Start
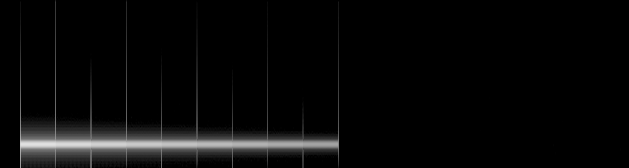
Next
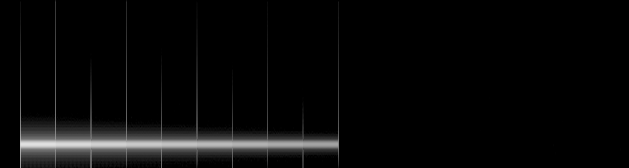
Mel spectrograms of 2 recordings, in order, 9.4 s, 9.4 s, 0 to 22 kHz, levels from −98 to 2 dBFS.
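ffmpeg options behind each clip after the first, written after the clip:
-af anull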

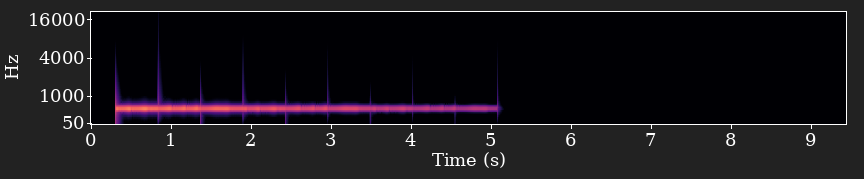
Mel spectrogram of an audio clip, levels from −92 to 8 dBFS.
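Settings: -af "flanger=delay=8.6:depth=5.8:regen=65:speed=0.62:shape=sinusoidal,volume=0.501"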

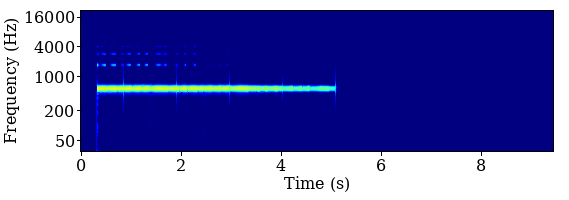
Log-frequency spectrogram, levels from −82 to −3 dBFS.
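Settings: -af "adynamicequalizer=threshold=0.0141:dfrequency=590:dqfactor=2.4:tfrequency=590:tqfactor=2.4:attack=5:release=100:ratio=0.375:range=1.5:mode=boostabove:tftype=bell,acompressor=threshold=0.0251:ratio=8,asoftclip=type=hard:threshold=0.0299,volume=0.668"

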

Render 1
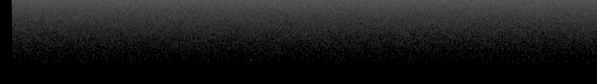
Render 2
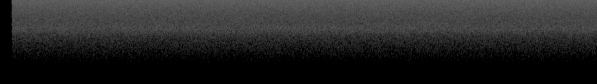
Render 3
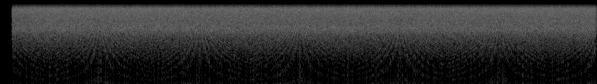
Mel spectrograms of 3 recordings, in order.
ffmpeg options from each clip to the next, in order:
-af "highpass=1400,equalizer=f=5200:w=1.6:g=5.5,volume=1.5"
-filter_complex "[0:a]asplit=2[s0][s1];[s1]aecho=0:1:191:0.501[s2];[s0][s2]amix=inputs=2:normalize=0,aphaser=in_gain=1:out_gain=1:delay=5:decay=0.39:speed=1:type=triangular,aresample=32000,aresample=44100,volume=1.58"

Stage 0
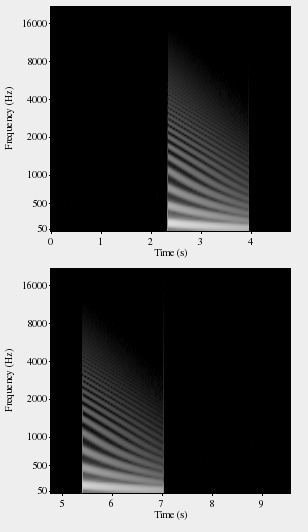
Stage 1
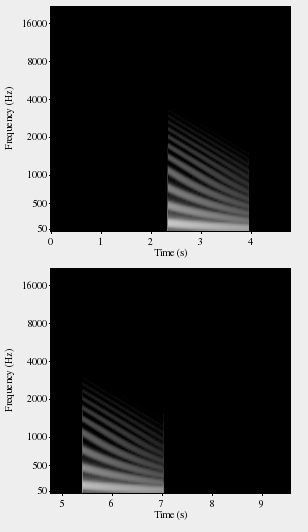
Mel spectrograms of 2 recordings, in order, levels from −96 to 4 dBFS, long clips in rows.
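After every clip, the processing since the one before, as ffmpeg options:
-af "lowpass=1100,volume=0.376"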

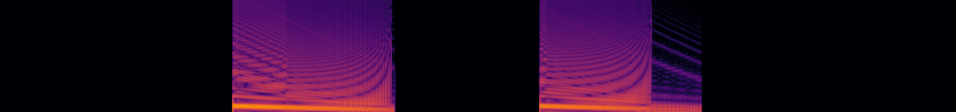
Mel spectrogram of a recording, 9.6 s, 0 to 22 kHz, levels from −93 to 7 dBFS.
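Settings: -af "acrusher=bits=6:dc=4:mix=0:aa=0.000001"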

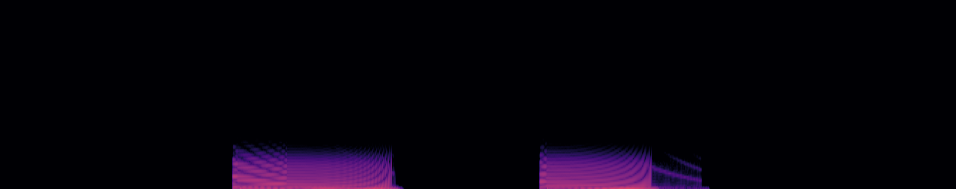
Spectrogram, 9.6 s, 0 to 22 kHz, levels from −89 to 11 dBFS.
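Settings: -filter_complex "[0:a]highpass=f=260:t=q:w=0.5412,highpass=f=260:t=q:w=1.307,lowpass=f=3300:t=q:w=0.5176,lowpass=f=3300:t=q:w=0.7071,lowpass=f=3300:t=q:w=1.932,afreqshift=-180,equalizer=f=120:t=o:w=0.75:g=8.5,acrossover=split=210[s0][s1];[s0]adelay=70[s2];[s2][s1]amix=inputs=2:normalize=0"

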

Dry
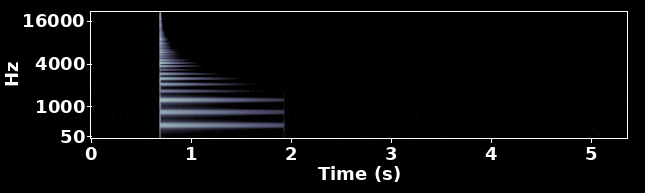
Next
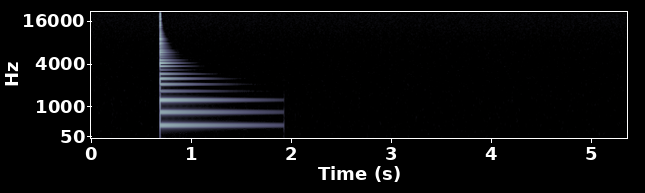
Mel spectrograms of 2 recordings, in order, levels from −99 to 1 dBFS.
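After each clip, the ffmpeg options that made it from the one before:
-af "highshelf=f=8700:g=7,volume=0.891"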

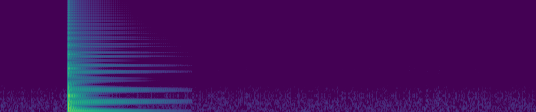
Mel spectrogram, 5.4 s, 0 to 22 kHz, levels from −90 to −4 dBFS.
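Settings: -af "equalizer=f=470:t=o:w=0.43:g=-10.5,acrusher=samples=37:mix=1:aa=0.000001"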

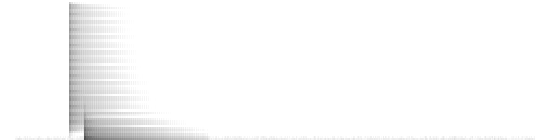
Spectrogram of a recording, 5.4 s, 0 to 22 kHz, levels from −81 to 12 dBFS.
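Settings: -filter_complex "[0:a]acrossover=split=3100[s0][s1];[s0]adelay=150[s2];[s2][s1]amix=inputs=2:normalize=0,volume=1.26"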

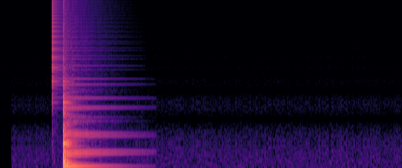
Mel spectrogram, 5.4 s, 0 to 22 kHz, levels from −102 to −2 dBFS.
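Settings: -af "acrusher=bits=4:mode=log:mix=0:aa=0.000001"

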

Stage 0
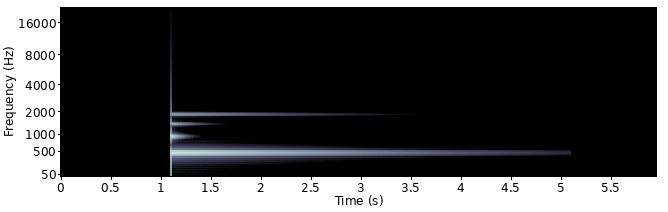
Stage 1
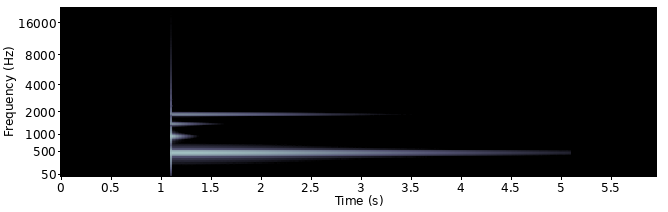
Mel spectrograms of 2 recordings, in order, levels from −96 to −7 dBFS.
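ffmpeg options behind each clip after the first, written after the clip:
-af "highpass=340,acompressor=threshold=0.02:ratio=2,adynamicequalizer=threshold=0.00224:dfrequency=1600:dqfactor=0.7:tfrequency=1600:tqfactor=0.7:attack=5:release=100:ratio=0.375:range=3:mode=boostabove:tftype=highshelf,volume=0.708"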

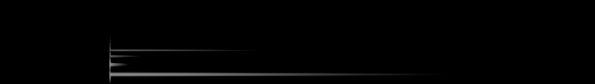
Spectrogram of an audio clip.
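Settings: -af anull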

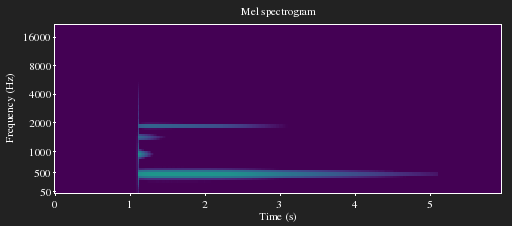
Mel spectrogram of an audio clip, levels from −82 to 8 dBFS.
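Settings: -af "acompressor=threshold=0.00708:ratio=8,volume=2.37"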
